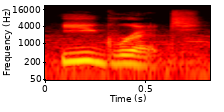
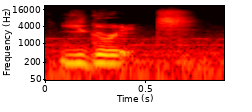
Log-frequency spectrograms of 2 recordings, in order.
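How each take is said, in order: First: The name begins with an 'ee' sound. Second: The name begins with a 'y' sound. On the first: "But this is saying Egret" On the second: "like the Y, but like it's like y, y sound"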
